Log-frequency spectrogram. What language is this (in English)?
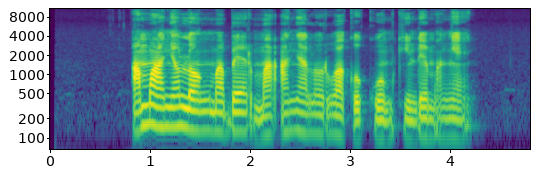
Luo (Kenya and Tanzania)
